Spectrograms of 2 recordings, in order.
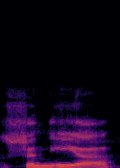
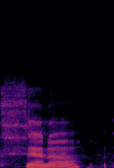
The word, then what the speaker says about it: Shania: So Shania, not Senna, even though it's spelled that way, you got to get her name right.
